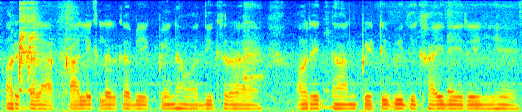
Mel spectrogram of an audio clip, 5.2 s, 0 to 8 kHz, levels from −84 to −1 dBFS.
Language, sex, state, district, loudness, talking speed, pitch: Hindi, male, Gujarat, Valsad, -20 LUFS, 230 wpm, 105 Hz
